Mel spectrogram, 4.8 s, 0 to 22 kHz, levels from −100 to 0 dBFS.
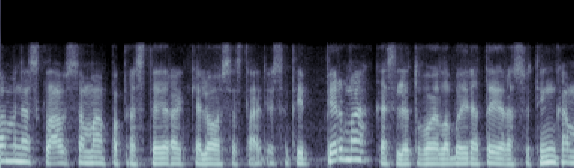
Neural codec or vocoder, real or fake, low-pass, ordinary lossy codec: vocoder, 24 kHz, 100 mel bands, Vocos; fake; 7.2 kHz; Opus, 24 kbps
